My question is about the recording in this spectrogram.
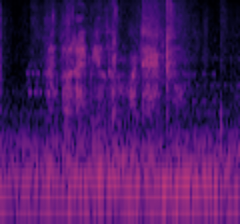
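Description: Faint, soft voice sounds close to a whisper over a low steady background hum.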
